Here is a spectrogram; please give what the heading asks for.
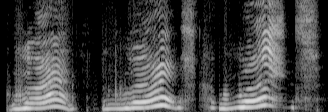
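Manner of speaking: high, loud repeated what; escalating stunned questions; disbelief. Real, not acted. Player reacting to a shocking line, loud disbelief.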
